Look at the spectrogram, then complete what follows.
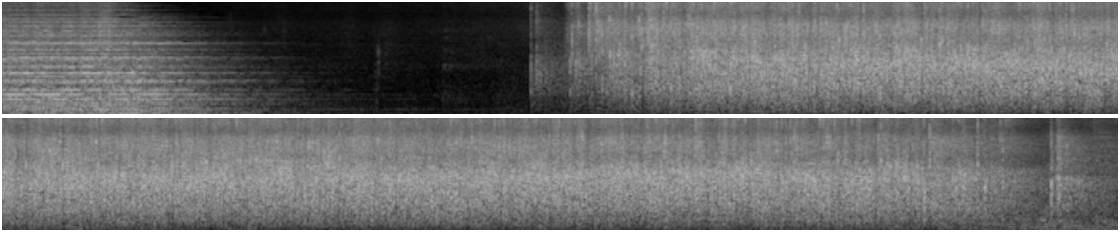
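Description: A brass band's final chord held and dying away, followed by about two seconds of near silence. About four seconds in, the audience starts applauding suddenly, and the applause carries on steadily before fading near the end.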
